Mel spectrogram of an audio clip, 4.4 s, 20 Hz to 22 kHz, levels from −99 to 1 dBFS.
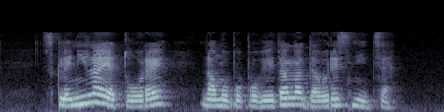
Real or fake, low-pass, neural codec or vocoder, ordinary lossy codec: real; 9.9 kHz; none; AAC, 24 kbps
